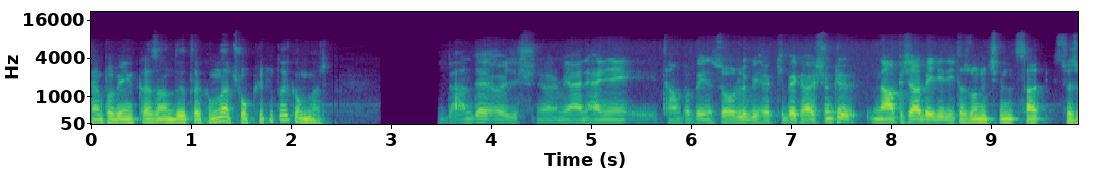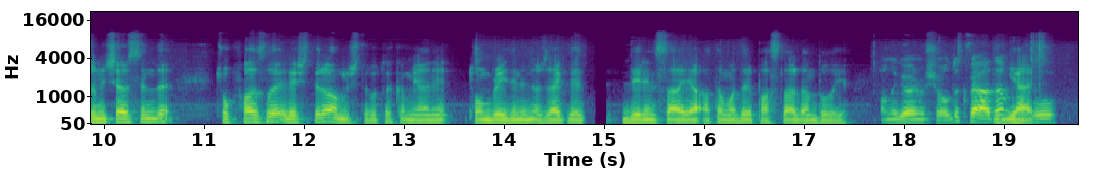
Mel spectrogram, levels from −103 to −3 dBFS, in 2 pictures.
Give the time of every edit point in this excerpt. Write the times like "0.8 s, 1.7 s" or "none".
8.7 s, 17.7 s

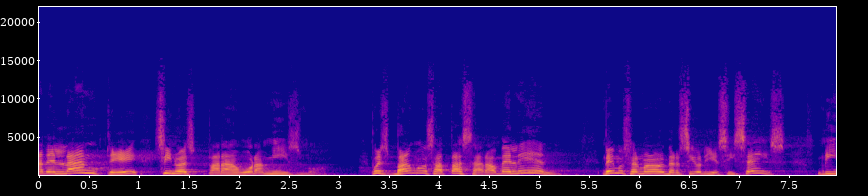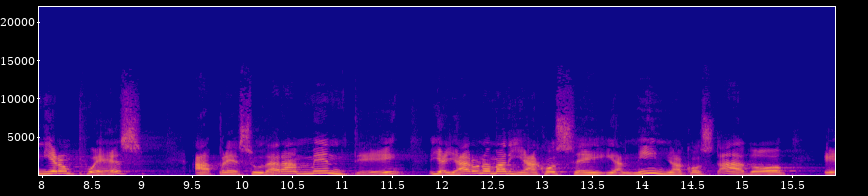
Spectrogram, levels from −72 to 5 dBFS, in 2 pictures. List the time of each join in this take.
3.2 s

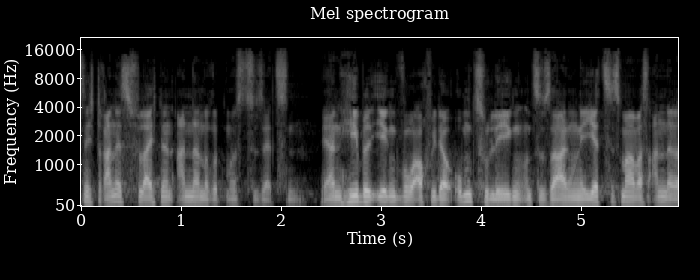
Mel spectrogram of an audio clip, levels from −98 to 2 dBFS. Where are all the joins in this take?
none

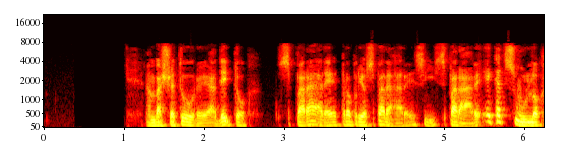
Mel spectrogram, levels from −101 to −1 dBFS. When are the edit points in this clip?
none

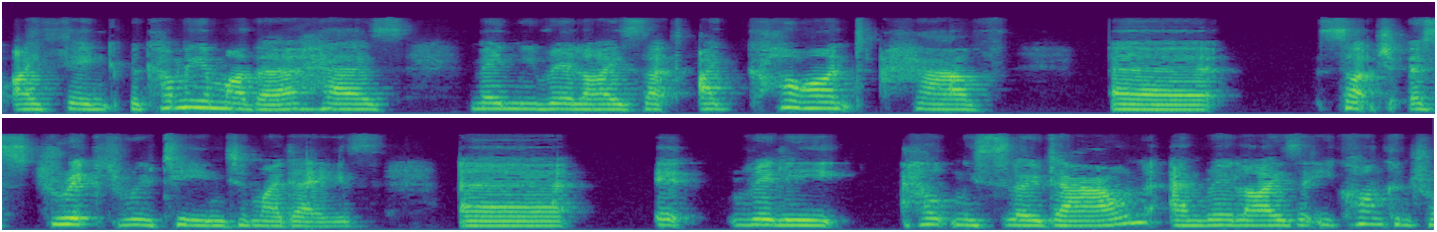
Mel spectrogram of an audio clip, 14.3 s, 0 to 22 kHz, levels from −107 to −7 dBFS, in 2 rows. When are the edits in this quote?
none

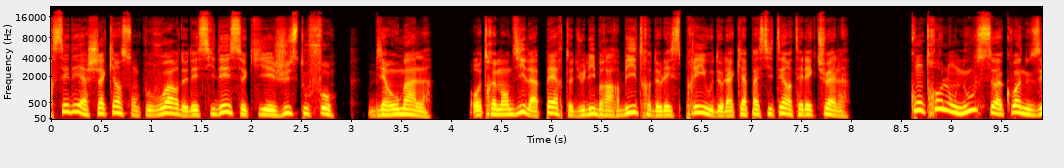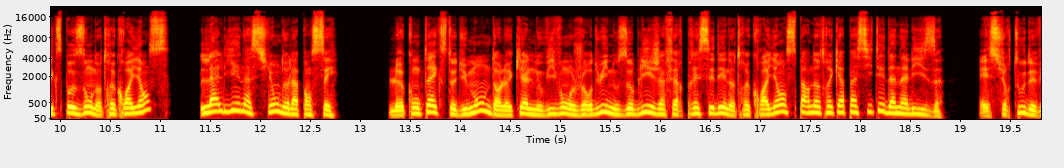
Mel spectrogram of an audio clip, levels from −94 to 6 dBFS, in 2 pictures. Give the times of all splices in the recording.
none

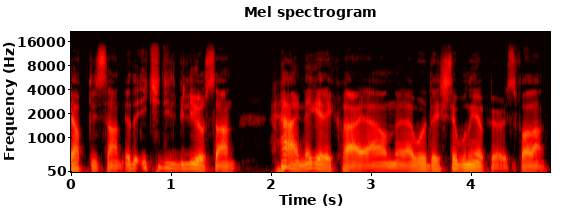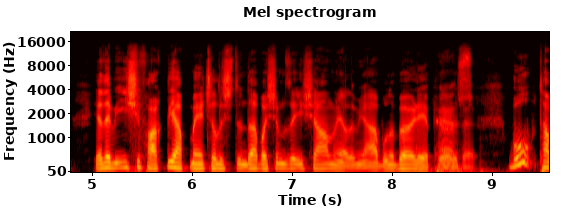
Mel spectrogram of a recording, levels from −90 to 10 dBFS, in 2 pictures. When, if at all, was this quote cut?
none

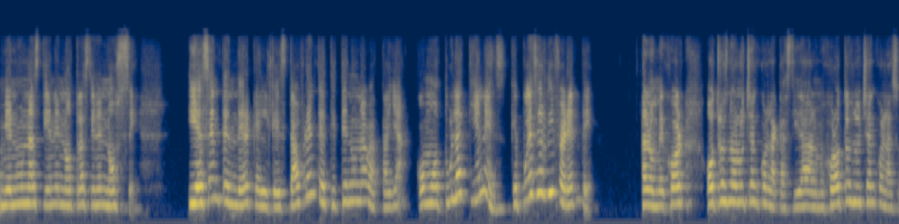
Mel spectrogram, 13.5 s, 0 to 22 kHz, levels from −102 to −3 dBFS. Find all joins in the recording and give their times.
none

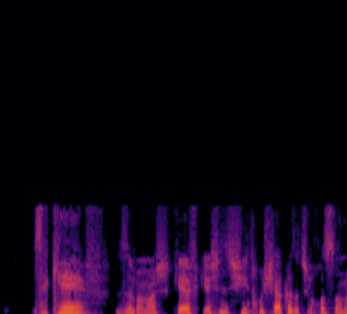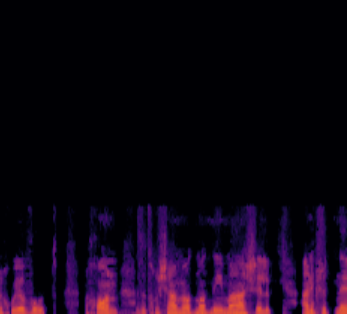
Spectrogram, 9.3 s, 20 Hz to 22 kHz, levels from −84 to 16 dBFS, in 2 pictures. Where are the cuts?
1.8 s, 6.4 s

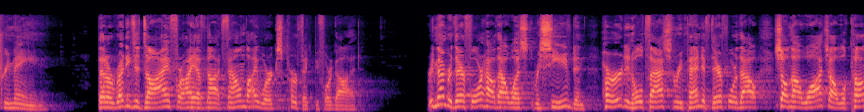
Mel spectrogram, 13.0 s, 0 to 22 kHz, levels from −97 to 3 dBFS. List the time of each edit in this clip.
none

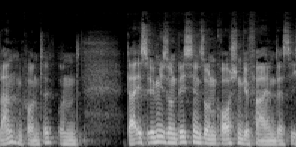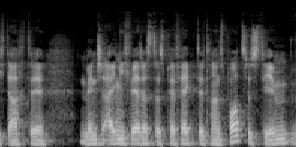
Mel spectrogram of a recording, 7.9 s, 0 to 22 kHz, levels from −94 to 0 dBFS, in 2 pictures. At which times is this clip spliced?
none

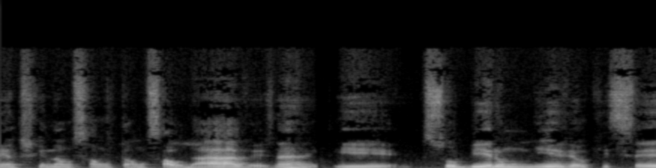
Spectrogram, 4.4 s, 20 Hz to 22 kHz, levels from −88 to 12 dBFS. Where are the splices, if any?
2.1 s

